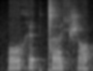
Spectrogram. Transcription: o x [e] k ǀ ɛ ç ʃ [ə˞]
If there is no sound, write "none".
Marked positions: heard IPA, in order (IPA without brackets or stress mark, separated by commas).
e, ʌ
